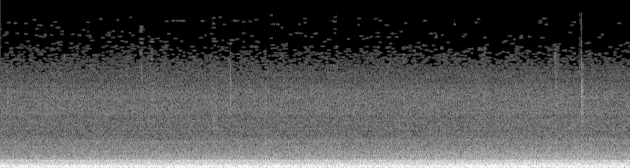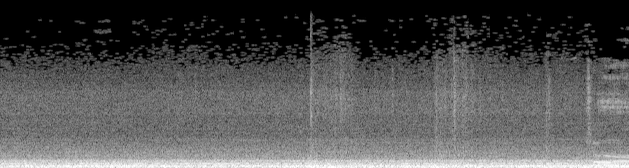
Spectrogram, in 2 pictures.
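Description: Steady low drone of a car driving, heard from inside the cabin: engine and tyre noise with a faint steady hum.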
